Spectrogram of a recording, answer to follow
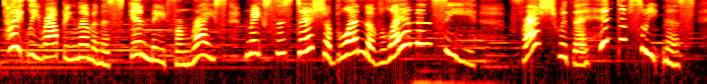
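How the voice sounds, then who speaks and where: A woman voicing a bubbly, sincere young girl chef in a video game, upbeat, reassuring and expressive. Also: very high voice, unhurried, over music, exaggerated voice. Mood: proud, explanatory. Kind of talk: video game cut-scene voice acting.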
